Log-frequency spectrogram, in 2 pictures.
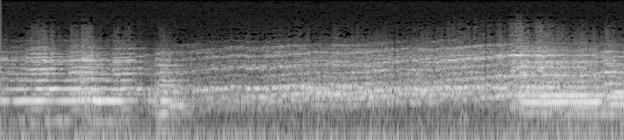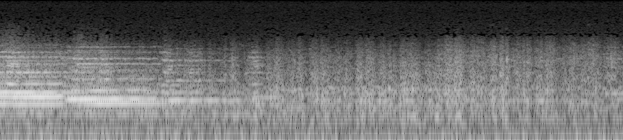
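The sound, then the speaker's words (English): A train made up of only an engine and a caboose moves westward on new rails, rumbling steadily, its loud horn sounding in long, wavering blasts near the start and again midway, with the clatter continuing after the horn fades. “A train composed only of an engine and a caboose that moved westward on new rails.”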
